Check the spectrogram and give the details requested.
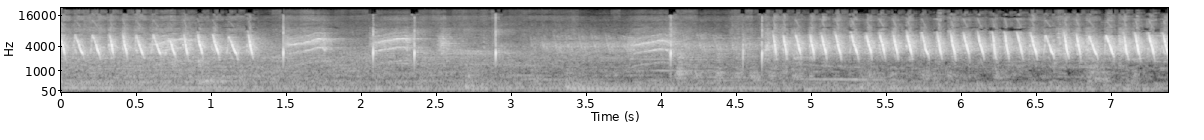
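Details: Firm-voiced ciblek gunung in its dense 'ngebrem' style: a burst of fast, high repeated chips, a pause with a few thin upslurred whistles and clicks, then the rapid chipping resumes strongly to the end.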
